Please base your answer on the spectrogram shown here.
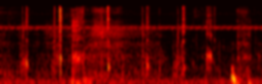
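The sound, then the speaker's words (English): Someone bites and chews freshly baked wheat bread spread with butter, making faint, scattered crunches and soft mouth clicks, several separate small bites spaced irregularly with no talk. “His wife had just baked a fresh loaf of bread made from the ground wheat, and Judah spread it with butter. While he ate it”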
